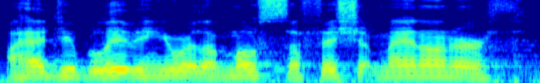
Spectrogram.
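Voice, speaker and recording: A man voicing a cruel, possessive demon who mocks and taunts in a steady storytelling voice. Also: fairly high pitch, a little fast, natural voice. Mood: taunting. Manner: mocking, taunting, shrieking. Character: mocking, clinging male demon, cruel and possessive.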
